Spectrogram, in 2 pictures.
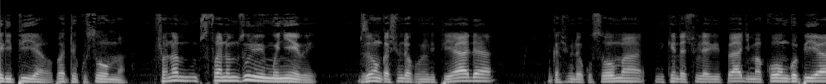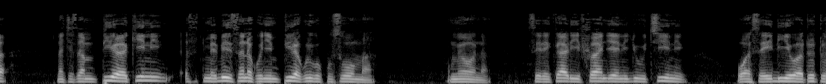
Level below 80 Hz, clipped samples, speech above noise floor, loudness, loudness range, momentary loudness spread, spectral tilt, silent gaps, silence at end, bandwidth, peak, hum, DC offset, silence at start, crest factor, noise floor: -46 dBFS; under 0.1%; 41 dB; -24 LUFS; 4 LU; 11 LU; -6.5 dB/octave; none; 0 s; 11.5 kHz; -8 dBFS; none; under 0.1%; 0 s; 16 dB; -64 dBFS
